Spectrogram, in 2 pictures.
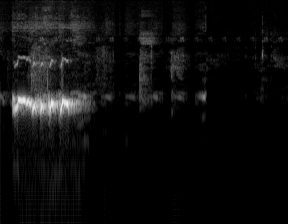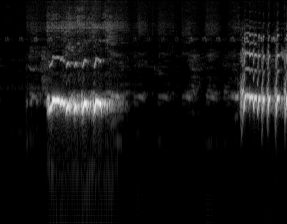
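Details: Local Indonesian zebra dove singing to draw other doves into song: two rolling, vibrating coo phrases about three seconds apart, a faint soft note between them, then a third pulsed phrase beginning.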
